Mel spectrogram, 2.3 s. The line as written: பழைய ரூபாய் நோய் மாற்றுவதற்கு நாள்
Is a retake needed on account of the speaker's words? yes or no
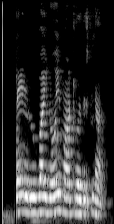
no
